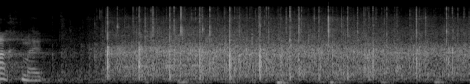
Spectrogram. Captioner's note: audience applauding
